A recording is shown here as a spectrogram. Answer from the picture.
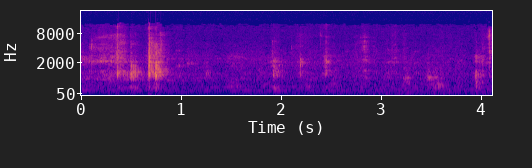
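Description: Light plastic clicks and ticks as a bamboo skewer is worked through holes in a plastic bottle's neck. Two or three sharper clicks come in the first second, then fainter scattered ticks.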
